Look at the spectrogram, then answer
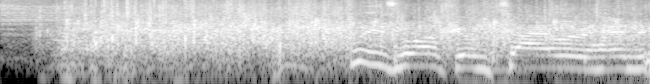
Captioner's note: clapping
